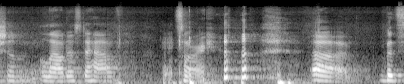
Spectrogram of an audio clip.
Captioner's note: chuckles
